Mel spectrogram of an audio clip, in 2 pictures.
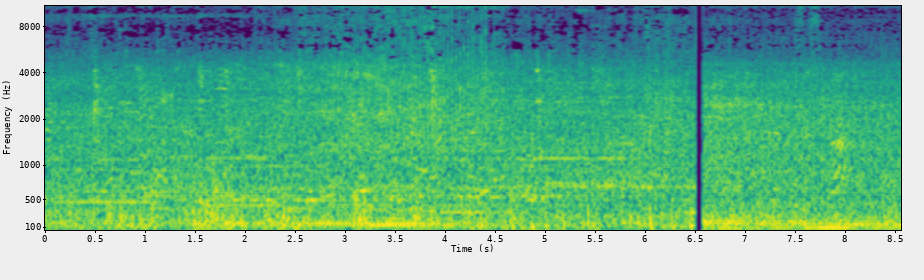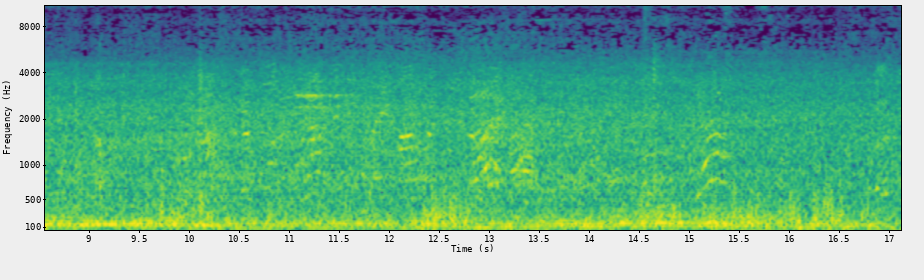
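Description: Busy street ambience: a steady low rumble of traffic and engines, voices of people around, and wind on the microphone, with a split-second dropout about six and a half seconds in.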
